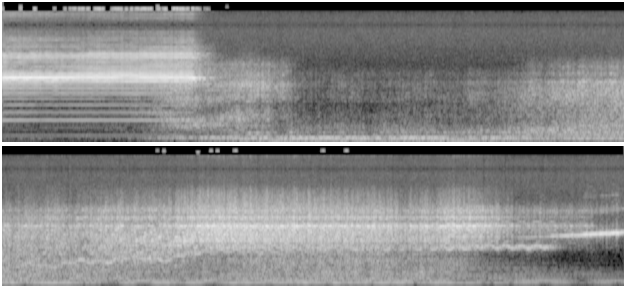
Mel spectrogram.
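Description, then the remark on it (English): A harsh electronic buzzing tone sounds briefly, then a spaceship's rocket engines ignite on the navigator's signal into a loud, sustained roar with a rising whine building through the blast-off, continuing steadily to the end. “Ready your rockets. Prepare to blast off on navigator's signal.”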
